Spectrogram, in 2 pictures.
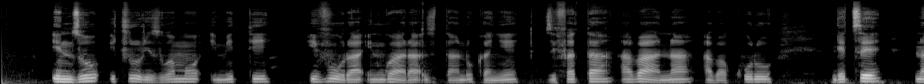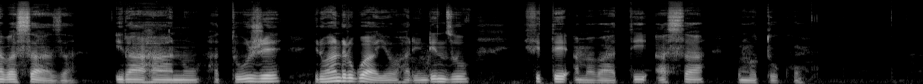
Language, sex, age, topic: Kinyarwanda, male, 18-24, health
